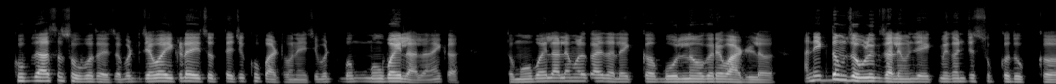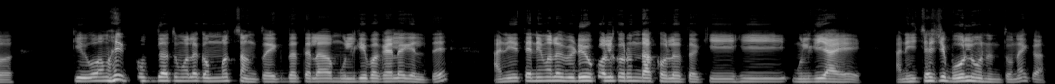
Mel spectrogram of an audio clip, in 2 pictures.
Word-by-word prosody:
खूपदा 165 0 0
असं 165 +2 0
सोबत 135 -3 -4
व्हायचं. 120 -1 -5
बट 135 +1 -9
जेव्हा 150 +2 +3
इकडं 155 +1 +2
यायचो 150 0 +2
त्याची 145 +1 -6
खूप 150 -5 -7
आठवण 115 -1 -6
यायची. 110 +2 -11
बट 125 +1 -10
मग 135 +1 -8
मोबाईल 140 0 +4
आला 100 0 -2
नाही 125 - -6
का? - - -6 0.5
तर - - -9
मोबाईल 145 +5 -3
आल्यामुळं 155 +1 -1
काय 150 -1 +1
झालं 135 -2 -3
एक 125 0 -9
अ, 130 - 0
बोलणं 130 +1 -2
वगैरे 130 0 -1
वाढलं 110 -2 0 0.3
आणि 180 +5 +1
एकदम 205 +3 +3
जवळीक 160 -4 +5
झाले 135 -3 +4
म्हणजे 130 +1 -3
एकमेकांचे 140 +3 -5
सुख-दुःख 130 -3 -9 0.8
किंवा 155 +2 +1
मी 195 +7 +4
खूपदा 165 +1 0
तुम्हाला 170 0 -1
गंमत 155 +3 -2
सांगतो. 135 -4 -2
एकदा 135 +1 0
त्याला 140 0 +3
मुलगी 135 +1 0
बघायला 140 0 +4
गेलते 120 -7 -2 0.5
आणि 145 +7 0
त्याने 165 0 +4
मला 175 +1 +4
व्हिडिओ 170 +1 +4
कॉल 175 -1 +6
करून 170 -1 0
दाखवलं 150 -2 +4
होतं, 130 -2 -3
की 135 - -4 0.3
"ही 135 0 -2
मुलगी 130 +2 +2
आहे 120 -4 +5 0.4
आणि 125 +3 -3
हिच्याशी 165 +5 +1
बोल 160 +4 +4
म्हणून 130 -7 -3
तू 120 - -8
नाही 150 +7 -5
का?" 115 - -7
140 Hz, 185 wpm, -23 LUFS, 130-155 Hz, 0.8 s, कॉल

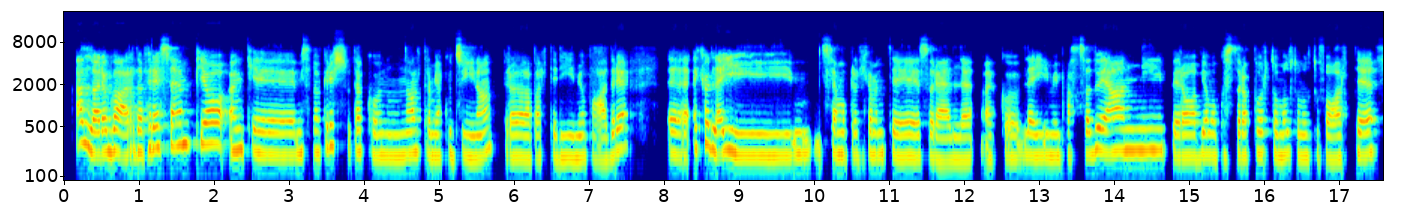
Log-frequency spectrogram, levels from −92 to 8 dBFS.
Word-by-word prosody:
Allora, 220 -7 +5
guarda, 220 0 +4
per 245 +3 +1
esempio, 275 +3 +3 0.2
anche 210 -3 0
mi 210 - -3
sono 220 0 -6
cresciuta 245 -3 0
con 200 -2 -4
un'altra 205 +2 -2
mia 195 0 -2
cugina, 200 +2 -1
però 190 - -2
dalla 190 -1 +2
parte 190 +1 -5
di 185 0 -4
mio 185 +1 -2
padre, 200 +8 0 0.5
uhm, 210 -1 +2
e 245 - -2
con 285 - +3
lei, 200 -3 +1
uhm, 210 +2 -3
siamo 210 -6 -2
praticamente 200 -1 -2
sorelle, 180 -1 -1
ecco. 185 0 -5
Lei 195 -1 -1
mi 195 0 -3
passa 200 +1 -3
2 235 +2 +4
anni, 230 +1 +1
però 195 -2 +1
abbiamo 200 +1 -1
questo 200 +1 -3
rapporto 210 +1 -2
molto 200 0 -4
molto 195 +2 -6
forte. 195 +2 0
205 Hz, 135 wpm, -24 LUFS, 195-220 Hz, 0.5 s, Allora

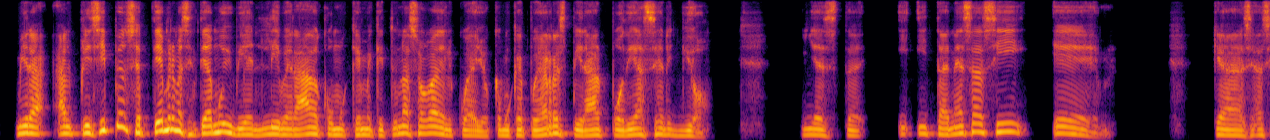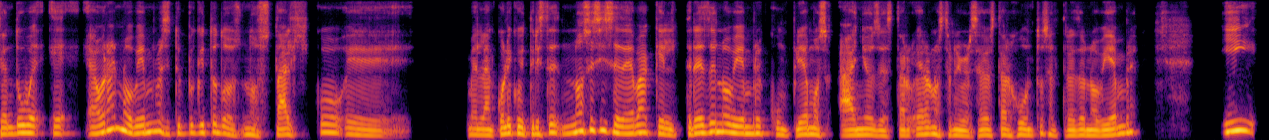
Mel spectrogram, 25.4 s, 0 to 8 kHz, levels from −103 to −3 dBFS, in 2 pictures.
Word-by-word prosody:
Mira, 145 -1 +3
al 145 0 0
principio 200 - +5
de 245 - +5
septiembre 190 +7 +7
me 205 - +8
sentía 150 +3 +3
muy 170 0 +6
bien, 120 -2 0
liberado, 125 0 +3
como 120 -3 -1
que 120 - -2
me 120 -2 +1
quité 110 +4 -5
una 150 +2 +1
soga 145 +1 +3
del 115 -5 0
cuello, 105 -3 -2
como 110 -2 -2
que 115 - 0
podía 110 +3 +1
respirar, 115 -6 +1
podía 115 +2 +1
ser 120 -1 +3
yo, 100 -1 -4 0.9
y, 120 +1 -3
este, 105 -1 -2 0.3
y 135 0 -10
y 140 0 -4
tan 130 -1 -2
es 150 +3 +5
así, 175 0 +1 0.2
eh, 130 - -2 1.1
que 120 -1 -1
as 110 -2 0
así 115 +4 -1
anduve, 155 +2 0
eh, 150 -1 -8
ahora 175 +11 +1
en 255 - -2
noviembre 160 0 +1
me 195 - 0
sentí 140 +2 -5
un 140 - -11
poquito 160 +1 -4
nos 125 -9 -5
nostálgico, 125 - -4
eh, 110 - -7 0.5
melancólico 120 +5 -2
y - - -1
triste. 135 +5 -2
No 165 +7 +1
sé 215 - +2
si 215 0 +2
se 175 -4 +2
deba 145 +4 0
a 165 - -9
que 145 - -4
el 120 -2 -4
3 150 +4 0
de 185 +1 0
noviembre 150 -5 +1
cumplíamos 125 0 -3
años 115 +1 0
de 105 - -3
estar 110 +2 -6
era 130 +1 -1
nuestro 125 -4 -2
aniversario 110 +1 -2
de - - -2
estar 120 +1 -4
juntos 120 +4 -5
el 110 -4 -8
3 110 +1 -4
de 115 - -1
noviembre, 120 +11 -1 0.8
y 200 0 +4
130 Hz, 180 wpm, -23 LUFS, 115-155 Hz, 1.1 s, me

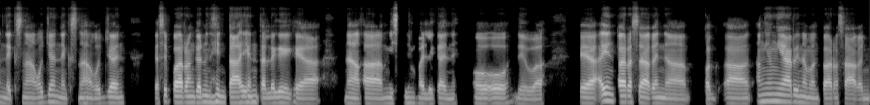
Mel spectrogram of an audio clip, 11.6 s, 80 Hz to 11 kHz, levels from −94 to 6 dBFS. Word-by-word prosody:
next 125 -1 -2
na 125 -1 -2
ako 130 - -5
diyan, 150 +2 -3
next 125 -2 -4
na 125 0 -2
ako 120 - -5
diyan." 130 0 -1 0.4
Kasi 155 - -1
parang 145 -1 +4
gano'n, 140 +1 0
hintayan 140 0 +2
talaga, 130 +1 0
eh, 125 -3 0
kaya 115 -1 +1 0.4
nakakamiss 120 0 +2
din 130 0 -12
balikan, 120 -2 -3
eh. - - -28 0.2
Oo, 120 +1 -1
'di 115 -7 -7
ba? 110 +1 -4 0.4
Kaya 130 -1 +3
ayun, 175 -2 +4
para 150 0 +7
sa 135 -2 +5
'kin 130 0 0
na 110 -1 -1 0.2
'pag 115 0 -5 0.2
ah, 120 -1 +1
ang 160 +2 -5
nangyari 160 -3 +3
naman 130 -5 -5
para 120 +1 -1
sa 115 0 0
'kin 110 +1 -6
125 Hz, 185 wpm, -25 LUFS, 120-140 Hz, 0.4 s, para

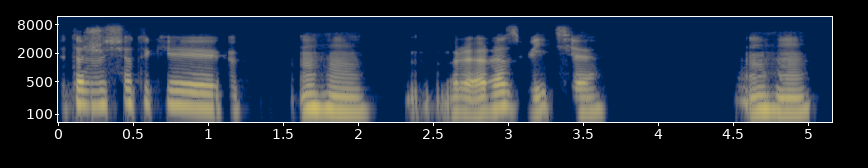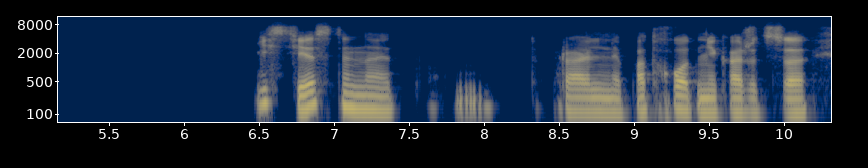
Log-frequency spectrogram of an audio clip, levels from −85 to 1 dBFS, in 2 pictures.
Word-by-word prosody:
Это 155 +4 +3
же, 155 0 +1
всё-таки, 155 -4 +1
как 130 -1 -12 0.4
мгм, 125 -3 +1 0.5
ра 115 0 +4
развитие. 130 -3 -1 0.9
Мгм. 120 -1 -1 1.5
Естественно 145 -4 +1
это 120 - -11 0.4
м, 170 -7 -14 0.2
это 155 - -31
правильный 115 -1 +1
подход, 120 +2 +1
мне 110 0 +1
кажется, 110 0 +2
125 Hz, 95 wpm, -28 LUFS, 115-145 Hz, 1.5 s, ра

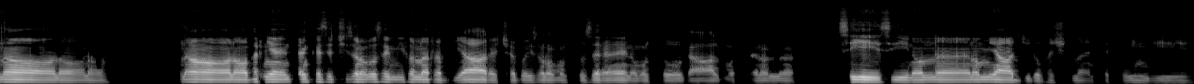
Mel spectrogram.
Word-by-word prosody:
no, 110 -3 +4
no, 100 -1 -5
no. 95 0 -12 0.7
No, 115 -2 +4
no, 110 0 +3
per 115 +2 -6
niente, 115 -1 +1
anche 120 +1 -3
se 120 0 -9
ci 120 0 -17
sono 120 -1 0
cose 120 +1 -2
che 115 - -1
mi 110 - -7
fanno 115 0 -1
arrabbiare, 110 0 +1
cioè, - - -13
poi 100 -1 -11
sono 100 0 -8
molto 100 +1 -16
sereno, 95 -1 -5
molto 90 0 -12
calmo, 90 0 -11
e - - -20
non 95 0 -13 0.4
sì, 115 -2 +4
sì, 110 +1 -4
non 105 +1 -1
non 110 0 0
mi 115 0 0
agito 100 -5 -1
facilmente, 95 +1 -21
e - - -27
quindi 90 -1 -20
105 Hz, 170 wpm, -24 LUFS, 95-110 Hz, 0.7 s, no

